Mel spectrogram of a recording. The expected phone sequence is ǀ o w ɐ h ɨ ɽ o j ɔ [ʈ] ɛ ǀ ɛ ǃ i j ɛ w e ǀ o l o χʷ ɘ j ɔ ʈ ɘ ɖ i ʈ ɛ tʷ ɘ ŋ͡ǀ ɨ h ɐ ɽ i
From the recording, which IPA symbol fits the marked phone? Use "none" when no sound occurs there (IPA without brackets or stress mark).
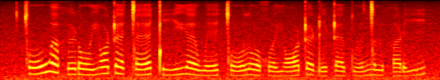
ʈ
